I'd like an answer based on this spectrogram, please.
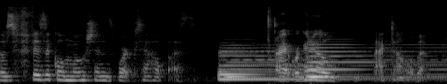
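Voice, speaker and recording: A woman is heard with noticeable noise in the background. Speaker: voice teacher. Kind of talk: tutorial. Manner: soft-spoken.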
